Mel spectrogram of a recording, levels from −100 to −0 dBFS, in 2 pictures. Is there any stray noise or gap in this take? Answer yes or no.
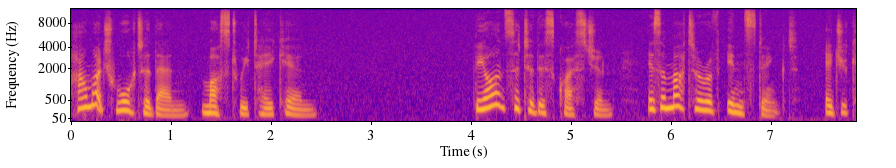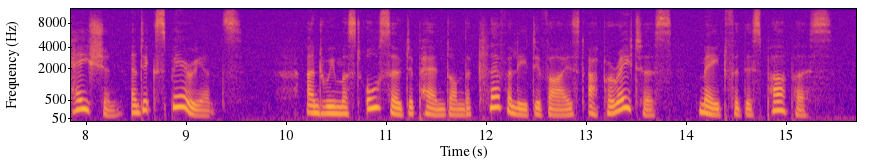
no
